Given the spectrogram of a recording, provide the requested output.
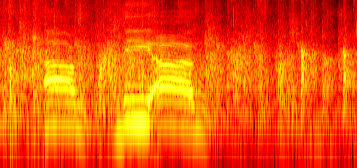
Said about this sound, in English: Thank you. Yes, another round of applause, please.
